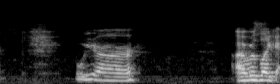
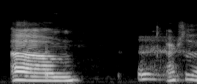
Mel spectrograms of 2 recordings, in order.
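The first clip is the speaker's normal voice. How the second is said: ordinary talk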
